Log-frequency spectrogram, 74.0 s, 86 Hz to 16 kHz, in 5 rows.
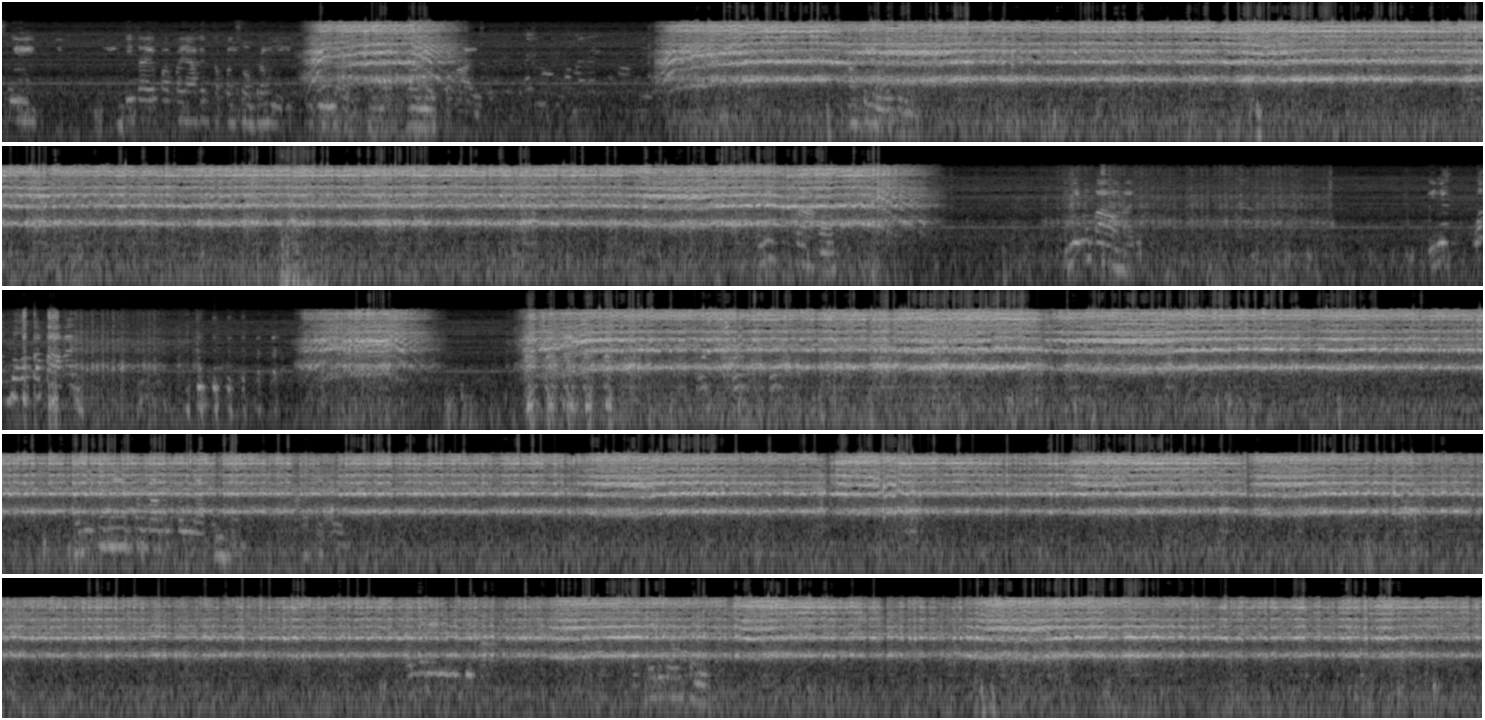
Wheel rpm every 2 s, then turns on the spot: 0, 60, 40, 110, 220, 230, 220, 230, 230, 230, 230, 210, 20, 20, 10, 20, 70, 70, 230, 220, 220, 230, 230, 230, 230, 230, 230, 230, 220, 230, 230, 230, 230, 230, 230, 230, 230.
24-28 30-32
